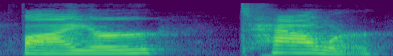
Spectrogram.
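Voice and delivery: "fire tower" slowly, both syllables of each word; careful pronunciation. Shown as a demonstration. Realizing what locals meant by "fire tower", slow careful pronunciation. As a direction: spell out "fire tower" by ear, FI-er TOW-er. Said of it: "it hit me. They meant".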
